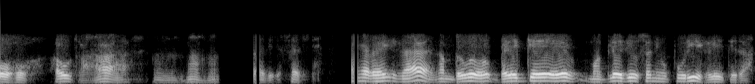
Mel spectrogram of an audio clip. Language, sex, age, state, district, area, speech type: Kannada, male, 60+, Karnataka, Dharwad, rural, conversation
